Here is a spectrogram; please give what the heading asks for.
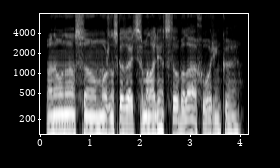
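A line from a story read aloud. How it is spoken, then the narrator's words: Woman, sing-song voice. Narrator (Russian): рассказывала Христина Дмитриевна певучим голосом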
